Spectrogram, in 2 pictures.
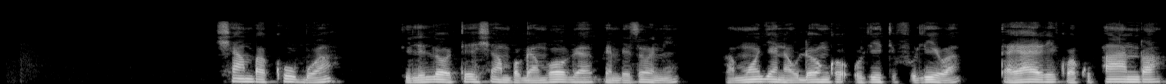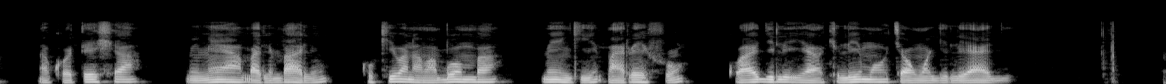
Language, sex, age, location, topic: Swahili, male, 25-35, Dar es Salaam, agriculture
